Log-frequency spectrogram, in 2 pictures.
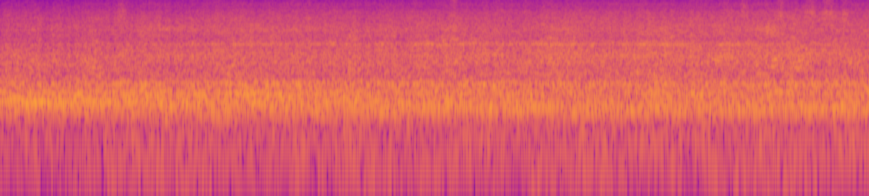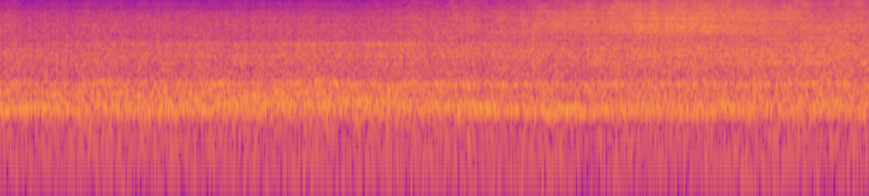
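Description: Wheels clatter rapidly on the rails.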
